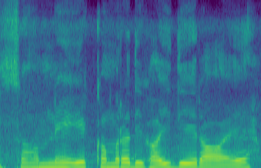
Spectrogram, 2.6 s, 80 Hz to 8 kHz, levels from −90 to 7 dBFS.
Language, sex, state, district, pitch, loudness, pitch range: Hindi, male, Uttar Pradesh, Shamli, 180 Hz, -13 LUFS, 170-185 Hz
